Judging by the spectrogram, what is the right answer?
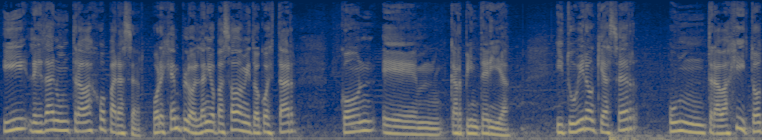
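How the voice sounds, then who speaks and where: An Argentine man with a Rioplatense accent talks as a school guest in an informal interview. His voice is of middle pitch, and he lays out his explanation step by step. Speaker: school staff member, guest.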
